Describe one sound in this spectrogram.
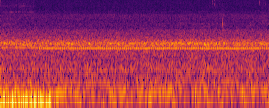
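A steady high beep tone sounds.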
